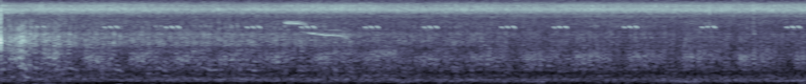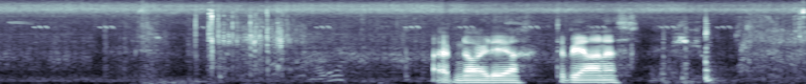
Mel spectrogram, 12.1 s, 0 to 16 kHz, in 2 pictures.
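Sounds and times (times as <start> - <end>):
cricket chirping: 0.4 - 9.4.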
